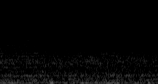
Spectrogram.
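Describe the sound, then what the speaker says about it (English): A bee buzzing around beehives, a faint, continuous low drone heard alone with no talk. "That bee buzzing around me."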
